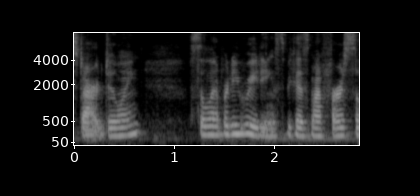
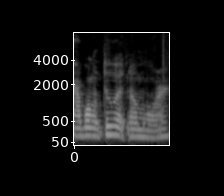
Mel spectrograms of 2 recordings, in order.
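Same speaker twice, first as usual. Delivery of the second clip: put-on pleading tone. Voicing what someone seems to be almost saying: imitating someone pleading. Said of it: "It's almost like he's pleading".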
